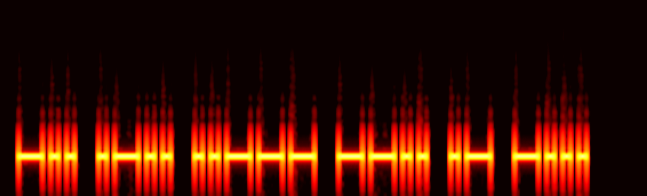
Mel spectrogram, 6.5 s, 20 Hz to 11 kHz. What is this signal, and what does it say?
Morse code, heard as a keyed tone, about 15 wpm, 700 Hz. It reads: DL2ZAB
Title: DXCC-100 Call Signs - 6 Characters - Repeated 3x - 15wpm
